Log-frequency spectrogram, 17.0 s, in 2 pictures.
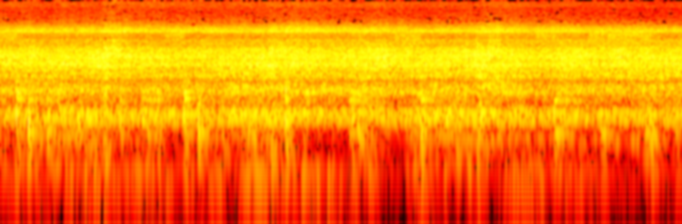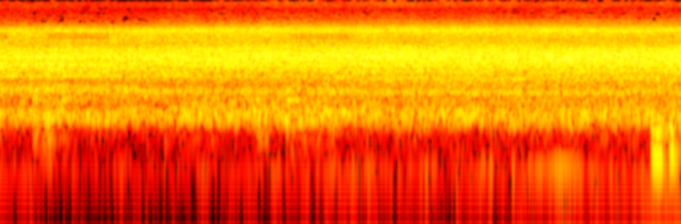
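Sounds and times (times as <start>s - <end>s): wooden spatula stirring: 0.0s - 9.4s
chicken sizzling in hot oil: 0.0s - 17.0s.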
